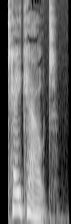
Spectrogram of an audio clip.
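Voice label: take out, English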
